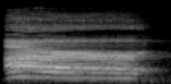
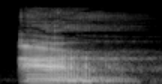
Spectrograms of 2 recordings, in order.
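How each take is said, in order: First: High, loud pirate cry of Arr!; pirate shout. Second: Low, loud pirate growl on Arr. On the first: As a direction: bellow Arr! like a pirate captain. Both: Pretend. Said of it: "do me pirate accent".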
